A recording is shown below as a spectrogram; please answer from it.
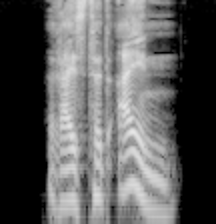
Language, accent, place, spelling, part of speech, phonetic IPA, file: German, Germany, Berlin, reistet ein, verb, [ˌʁaɪ̯stət ˈaɪ̯n], De-reistet ein.ogg
- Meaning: inflection of einreisen: 1. second-person plural preterite 2. second-person plural subjunctive II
